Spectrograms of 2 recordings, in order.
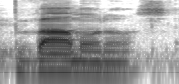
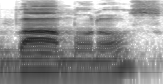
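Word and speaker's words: vámonos: of saying vamos nose we could say vamonos and notice three syllables back on the stronghold or the only vowel we add an accent so vamonos comes from vamos nose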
